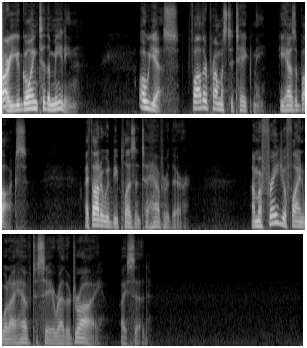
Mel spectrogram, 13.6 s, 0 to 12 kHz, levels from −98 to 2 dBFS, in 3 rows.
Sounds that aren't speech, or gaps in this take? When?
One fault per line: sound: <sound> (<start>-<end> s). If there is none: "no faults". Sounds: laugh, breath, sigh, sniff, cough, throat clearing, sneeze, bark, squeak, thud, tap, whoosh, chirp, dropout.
no faults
